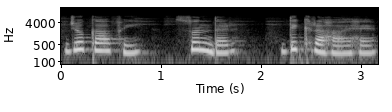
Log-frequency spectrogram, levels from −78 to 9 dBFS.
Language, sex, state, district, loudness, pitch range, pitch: Hindi, female, Bihar, West Champaran, -15 LUFS, 240-300 Hz, 270 Hz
